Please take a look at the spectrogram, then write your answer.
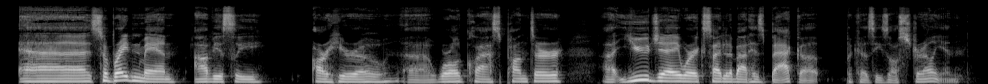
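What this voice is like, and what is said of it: Congested voice from a cold. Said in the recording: “You can probably hear in my voice. I'm recovering from, or maybe I'm just suffering from a cold at the moment.”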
